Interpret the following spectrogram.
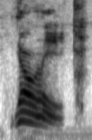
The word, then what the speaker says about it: world: Okay, so first off, this word is world. Okay, this is a really hard word to say. It really is, because you're kind of like swallowing that R into the L and D. It's a difficult one.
